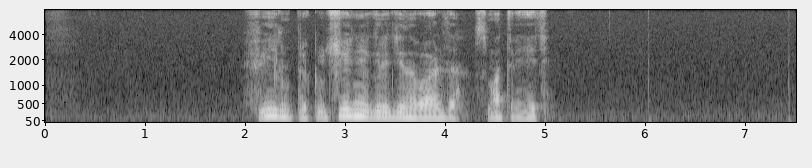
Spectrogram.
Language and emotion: Russian, sad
